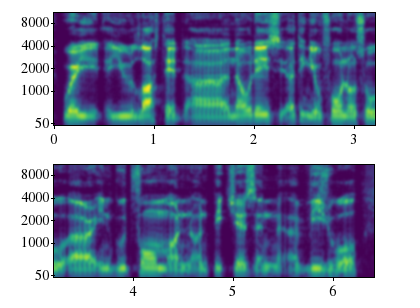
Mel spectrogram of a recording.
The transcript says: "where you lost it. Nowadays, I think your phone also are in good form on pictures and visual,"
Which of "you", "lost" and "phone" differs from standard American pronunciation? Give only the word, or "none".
none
